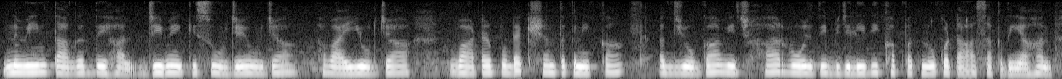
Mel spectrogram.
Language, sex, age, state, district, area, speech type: Punjabi, female, 45-60, Punjab, Jalandhar, urban, spontaneous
